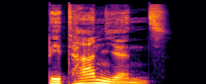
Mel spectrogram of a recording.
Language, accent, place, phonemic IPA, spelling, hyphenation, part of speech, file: German, Germany, Berlin, /beːˈtaːni̯əns/, Bethaniens, Be‧tha‧ni‧ens, noun, De-Bethaniens.ogg
- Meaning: genitive singular of Bethanien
